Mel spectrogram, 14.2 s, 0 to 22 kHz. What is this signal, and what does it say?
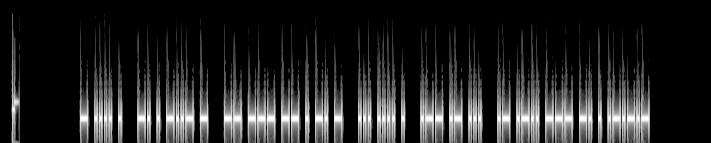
Morse code, heard as a keyed tone, about 25 wpm, 700 Hz. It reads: THE NEXT MOMENT SHE WAS ALONE.
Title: Sentences from Top 1000 Words - Review Part 1 - 25wpm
